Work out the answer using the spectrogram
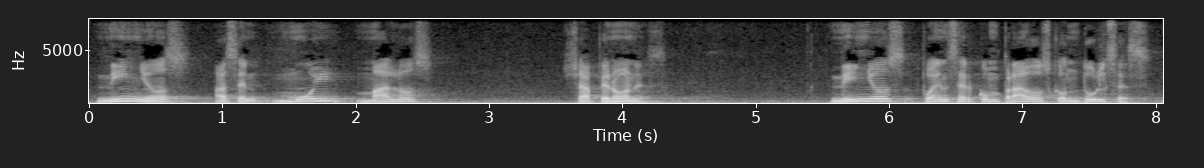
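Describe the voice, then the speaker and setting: A middle-aged Mexican pastor delivers a chatty sermon. His voice sits a little high for a man but sounds dark and mellow. He keeps checking in with his listeners. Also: expressive, extremely slow, long pauses. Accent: Mexican Spanish. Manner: conversational preaching, frequent "¿verdad?" asides, acts out quoted voices.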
